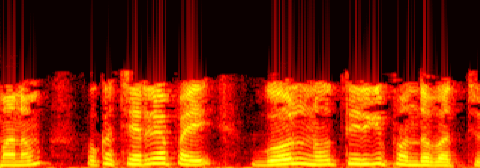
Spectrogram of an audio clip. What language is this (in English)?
Telugu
